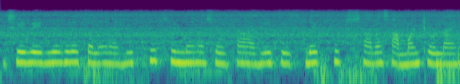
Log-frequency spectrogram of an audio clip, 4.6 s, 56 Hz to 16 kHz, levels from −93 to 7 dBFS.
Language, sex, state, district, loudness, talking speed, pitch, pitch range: Marathi, female, Maharashtra, Gondia, -15 LUFS, 195 wpm, 235 Hz, 230-245 Hz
